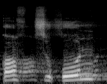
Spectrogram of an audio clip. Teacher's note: qaf sukun qalqala sugro karena mati asli di tengah kalimat, jangan lupa dipantulkan.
